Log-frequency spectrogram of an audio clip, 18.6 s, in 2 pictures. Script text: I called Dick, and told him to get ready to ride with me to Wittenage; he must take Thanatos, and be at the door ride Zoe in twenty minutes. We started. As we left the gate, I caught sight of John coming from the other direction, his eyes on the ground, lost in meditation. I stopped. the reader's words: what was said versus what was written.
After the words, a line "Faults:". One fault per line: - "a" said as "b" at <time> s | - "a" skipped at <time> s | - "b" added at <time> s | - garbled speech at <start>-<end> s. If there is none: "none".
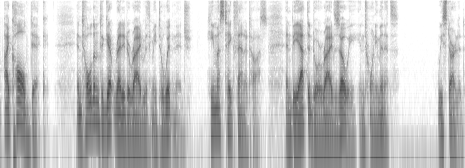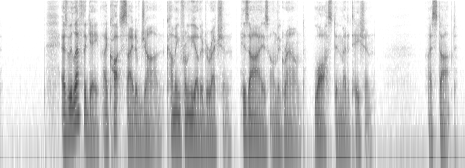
I called Dick, and told him to get ready to ride with me to Wittenage; he must take Thanatos, and be at the door ride Zoe in twenty minutes. We started. As we left the gate, I caught sight of John coming from the other direction, his eyes on the ground, lost in meditation. I stopped.
Faults:
none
